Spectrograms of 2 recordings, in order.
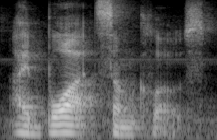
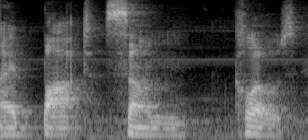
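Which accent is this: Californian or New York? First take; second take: New York; Californian. First: It is said in a New York accent. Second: It is said in a Southern Californian accent. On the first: "But in New York, you might hear more people say bought" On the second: "in California, we tend to say bought"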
